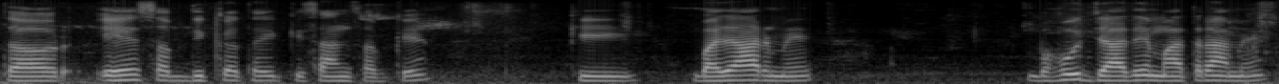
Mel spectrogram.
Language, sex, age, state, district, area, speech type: Maithili, male, 18-30, Bihar, Purnia, rural, spontaneous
